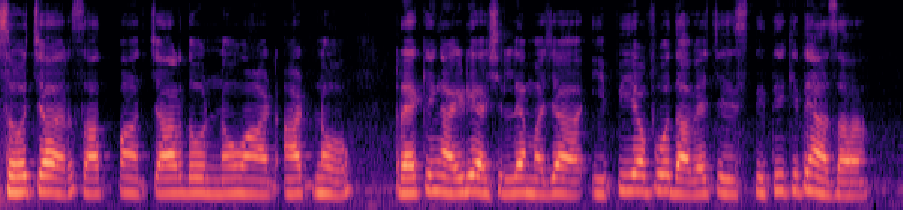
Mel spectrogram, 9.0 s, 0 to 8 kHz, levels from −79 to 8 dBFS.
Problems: background sounds at intervals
